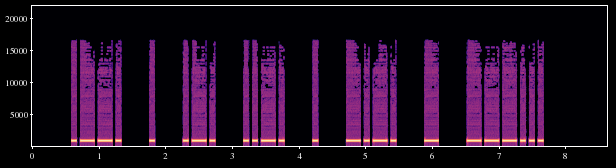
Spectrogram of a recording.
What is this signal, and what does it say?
Morse code, heard as a keyed tone, about 18 wpm, spaced as for 12 wpm, 1000 Hz. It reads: PERFECT:
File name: qotdfiles / 12wpm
